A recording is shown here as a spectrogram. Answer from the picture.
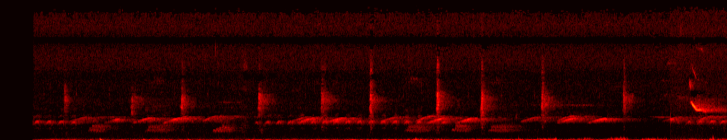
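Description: A songbird repeating a short chirping call two or three times a second, over a steady low rumble.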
